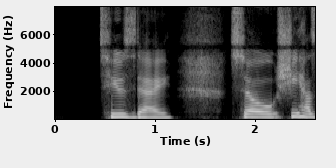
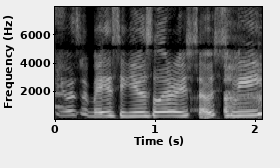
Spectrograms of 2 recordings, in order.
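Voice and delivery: teary gush; 8 semitones higher than usual. Retold or imitated. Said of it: "I'm like".

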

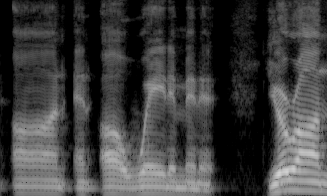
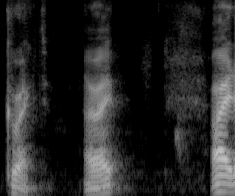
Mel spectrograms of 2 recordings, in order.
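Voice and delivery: normal talking voice

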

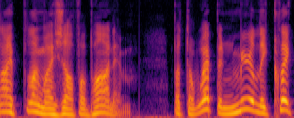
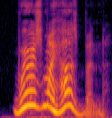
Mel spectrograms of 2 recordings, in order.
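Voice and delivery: higher-pitched, alarmed demand; frightened cry; 8 semitones higher than usual. Acted. Woman bursting in, looking for her husband, frightened cry. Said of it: "she cried, with a quick, frightened glance".

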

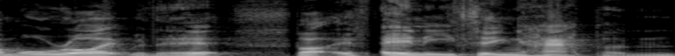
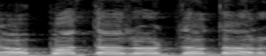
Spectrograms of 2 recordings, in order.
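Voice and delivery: mock shouted Hindi; 7 semitones higher, 6 dB louder, faster than usual. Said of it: "started shouting Hindi across the field".

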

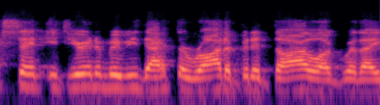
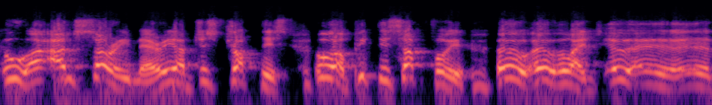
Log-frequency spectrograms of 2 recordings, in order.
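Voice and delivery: higher, bumbling British romantic lead; Hugh Grant; 4 semitones higher than usual. Retold or imitated. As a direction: stammer and fluster through polite apologies. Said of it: "they Hugh Grant it around".

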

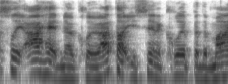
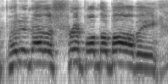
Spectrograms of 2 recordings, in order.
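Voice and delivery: mock Australian accent; 10 semitones higher than usual. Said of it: "an Australian accent".

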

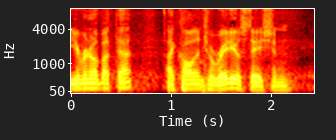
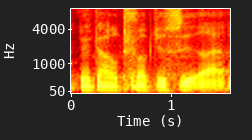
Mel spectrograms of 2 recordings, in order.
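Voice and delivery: rough, half-hearted politician impression; trailing-off secondhand impression; Donald Trump; 3 semitones lower than usual. Shown as a demonstration. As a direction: badly fake the famous politician. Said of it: "you're really doing somebody else doing".

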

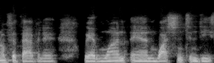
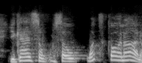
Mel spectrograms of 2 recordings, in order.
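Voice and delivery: lightly voiced life guide, higher and gentle; life guide asking; 12 semitones higher than usual. Life guide Zan asking the couple what's going on, higher voice. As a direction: ask them sweetly what's wrong. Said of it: "And she said".

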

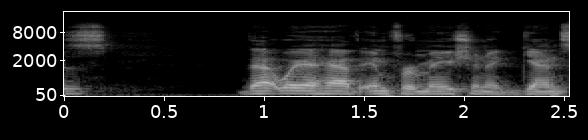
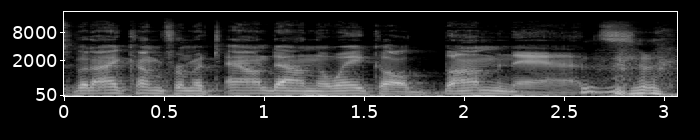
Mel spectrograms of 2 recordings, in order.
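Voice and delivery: pouty voice; 3 semitones higher, 4 dB louder than usual. Retold or imitated. Voicing the sperm character.

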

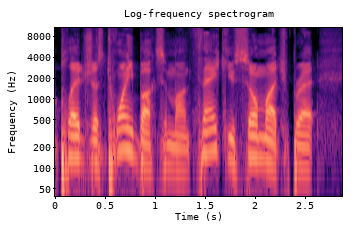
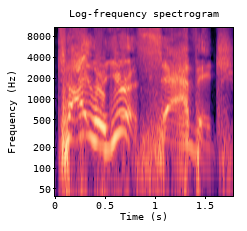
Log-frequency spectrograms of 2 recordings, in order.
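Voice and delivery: slow, loud, much higher bro shout; frat bro voice; 9 semitones higher, 7 dB louder, slower than usual. Acted. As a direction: hype up your buddy like a frat bro.

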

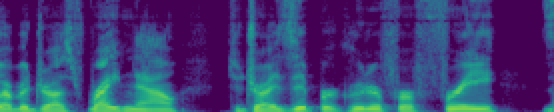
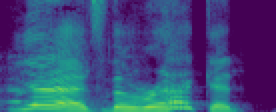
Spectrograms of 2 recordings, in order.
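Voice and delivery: laughing; 5 semitones higher than usual. Real, not acted. Laughing repeat of quote.

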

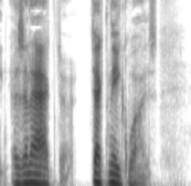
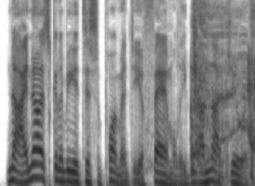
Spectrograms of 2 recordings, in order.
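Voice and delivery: brisk mock-Cockney; imitated Cockney, quick then pointed; Michael Caine; faster than usual. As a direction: let them down in a rough London star impression. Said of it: "This is a terrible Michael Caine impression".

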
